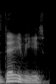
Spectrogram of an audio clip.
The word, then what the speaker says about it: Davies: Like, the name D-A-V-I-E-S, I would say, is always pronounced Davies. Davis has no E in it. D-A-V-I-S is Davis, D-A-V-I-E-S is Davies, but sometimes they pronounce D-A-V-I-E-S Davis and then vice versa, and it doesn't make any sense, but to each their own, I'm going to say Davies.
